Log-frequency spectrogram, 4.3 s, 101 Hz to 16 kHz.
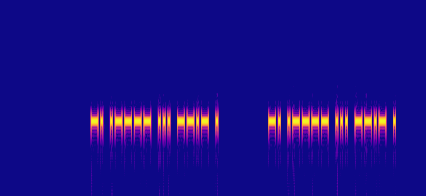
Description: Morse code, heard as a keyed tone, about 47 wpm, 700 Hz. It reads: N1SQE N1SQE
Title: USA Call Signs - 5 Characters - Repeated 2x - 50wpm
